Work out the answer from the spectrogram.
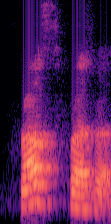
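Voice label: "fluorspar", Malay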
